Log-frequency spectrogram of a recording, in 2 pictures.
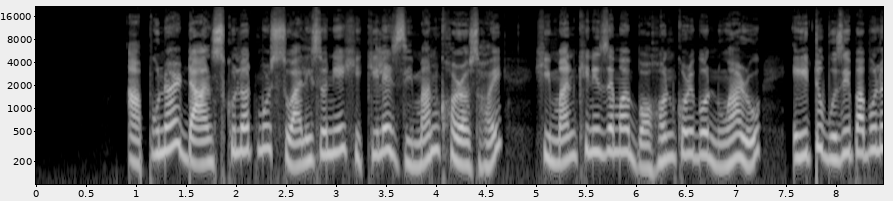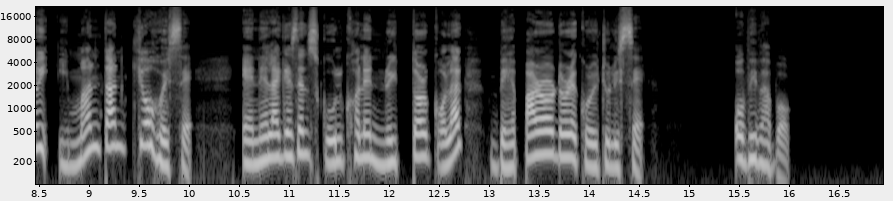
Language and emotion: Assamese, disgusted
